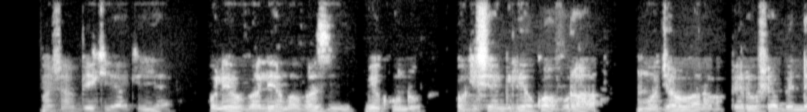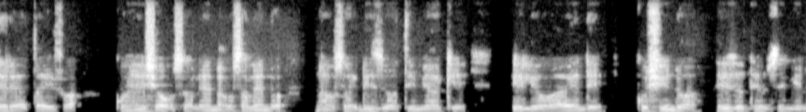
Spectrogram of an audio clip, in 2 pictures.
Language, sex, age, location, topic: Swahili, male, 25-35, Wajir, government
